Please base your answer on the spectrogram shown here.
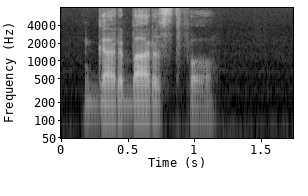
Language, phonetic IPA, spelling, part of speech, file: Polish, [ɡarˈbarstfɔ], garbarstwo, noun, Pl-garbarstwo.ogg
